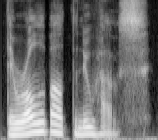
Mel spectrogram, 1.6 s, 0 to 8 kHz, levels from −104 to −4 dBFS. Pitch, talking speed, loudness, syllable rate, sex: 155 Hz, 265 wpm, -16 LUFS, 7.3 syllables/s, male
